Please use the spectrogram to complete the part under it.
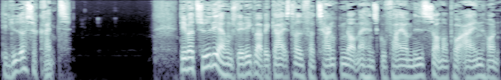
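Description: A man narrating an audiobook in a measured, even storytelling manner on a close mic. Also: low-pitched, no echo. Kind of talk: scripted narration.

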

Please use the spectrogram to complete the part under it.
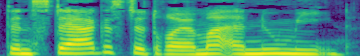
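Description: A woman reading a storybook voicing a smug, commanding male demon king who gloats loudly. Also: a little high, fairly even intonation, no echo, clean studio sound, close to an everyday voice. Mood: gloating.

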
